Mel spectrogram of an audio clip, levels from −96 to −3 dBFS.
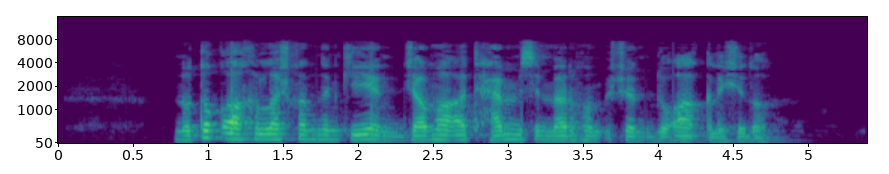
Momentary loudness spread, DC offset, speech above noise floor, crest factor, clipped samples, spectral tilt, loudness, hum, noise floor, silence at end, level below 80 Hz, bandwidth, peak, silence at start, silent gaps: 10 LU; under 0.1%; 42 dB; 22 dB; under 0.1%; -4 dB/octave; -37 LUFS; none; -78 dBFS; 0.6 s; -78 dBFS; 7.6 kHz; -16 dBFS; 0.8 s; none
